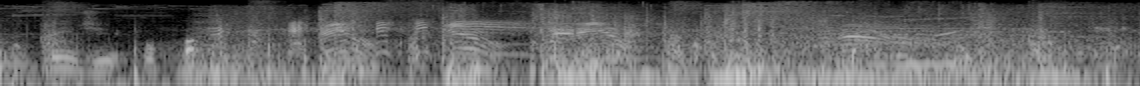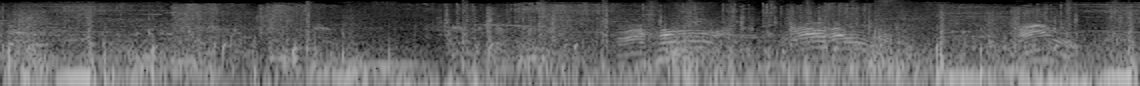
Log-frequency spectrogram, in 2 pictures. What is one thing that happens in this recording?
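Magic blasts whoosh and crackle in a video game battle.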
